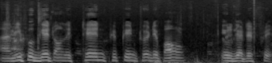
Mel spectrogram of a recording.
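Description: Speaking at a moderate pace, a man has a high pitch and a dark, mellow tone. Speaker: professor giving a talk. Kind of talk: lecture. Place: hall.

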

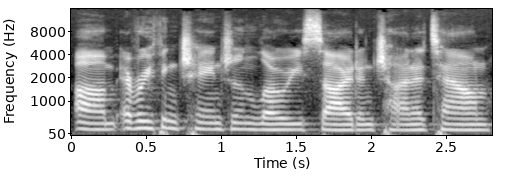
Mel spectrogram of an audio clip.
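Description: A woman with a New York accent and fairly even intonation. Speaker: artist and activist; panelist. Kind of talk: panel discussion. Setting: stage with audience. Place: meeting room. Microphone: handheld.

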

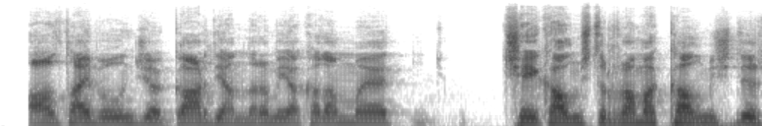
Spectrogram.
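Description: An animated man with a high-pitched voice at a moderate pace. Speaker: streamer reacting to a video. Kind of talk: casual live-stream chat.

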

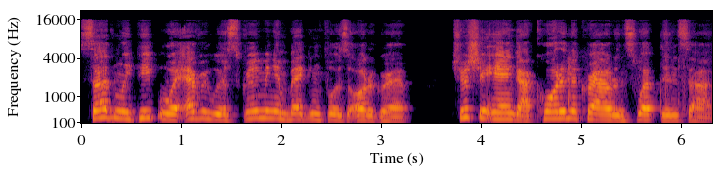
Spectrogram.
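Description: Against a quiet background, plain reading aloud and ordinary pitch variation

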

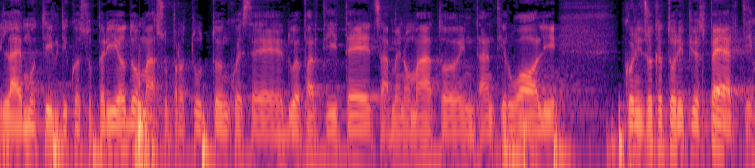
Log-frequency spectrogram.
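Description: A man's very deep, low voice at a moderate pace, in a monotone, flat intonation. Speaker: assistant basketball coach. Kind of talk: press conference statement. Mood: calm, analytical. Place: hall. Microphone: podium.

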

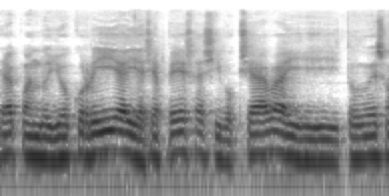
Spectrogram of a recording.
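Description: This man's voice sits at a medium pitch, with a dark, mellow tone and a flat, monotone delivery. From Mexico. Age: 30s. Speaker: vlogger. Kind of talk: casual vlog monologue. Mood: earnest, motivational. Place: home room. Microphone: phone near.

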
